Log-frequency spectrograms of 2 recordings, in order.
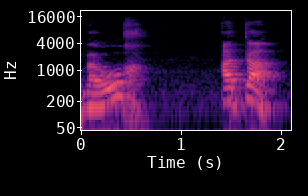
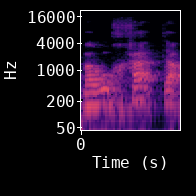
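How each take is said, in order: First: The second word starts cleanly with a vowel. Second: The ch sound runs into the second word. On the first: The speaker calls it right. "on dit Baruch Ata" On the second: The speaker calls it wrong. "on dit pas Baruch Chata"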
